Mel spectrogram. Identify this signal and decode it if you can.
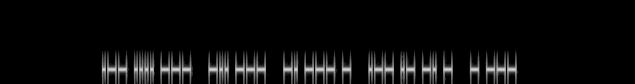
Morse code, heard as a keyed tone, about 44 wpm, 700 Hz. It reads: WHO DO NOT WANT TO
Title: Sets of 5 Words Encore2 45wpm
